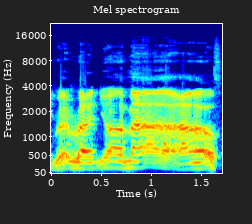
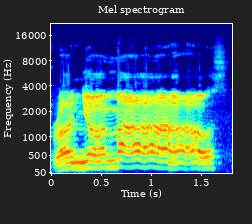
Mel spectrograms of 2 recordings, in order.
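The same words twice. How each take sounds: First: The voice is rough and gravelly. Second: The voice is smooth and clean. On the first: "He's using that gravelly" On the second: "So instead of"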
